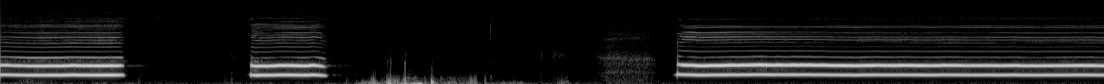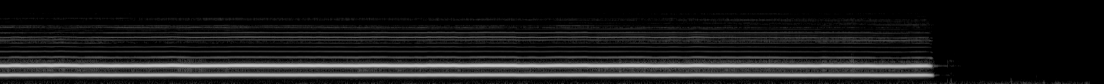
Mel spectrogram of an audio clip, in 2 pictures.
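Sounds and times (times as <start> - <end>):
male ambient lead vocal: 0.0 - 1.3, 6.8 - 20.5.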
